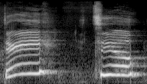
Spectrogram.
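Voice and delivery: high loud countdown; excited countdown. Real, not acted. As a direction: build up the reveal. Countdown to the reveal.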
